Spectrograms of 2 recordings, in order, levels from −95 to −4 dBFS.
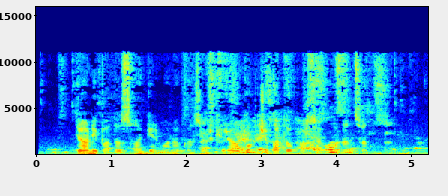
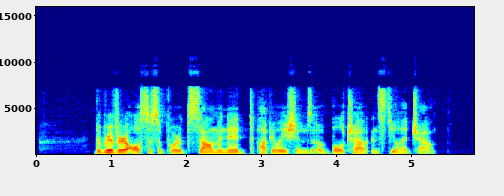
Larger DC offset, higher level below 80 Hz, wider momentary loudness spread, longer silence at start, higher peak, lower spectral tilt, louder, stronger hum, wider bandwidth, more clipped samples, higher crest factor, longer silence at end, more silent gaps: neither; first, -52 dBFS vs -66 dBFS; about the same, 14 LU vs 12 LU; second, 0.05 s vs 0.8 s; second, -6 dBFS vs -2 dBFS; about the same, -4.5 dB/octave vs -4 dB/octave; second, -28 LUFS vs -24 LUFS; neither; first, 11.5 kHz vs 9.4 kHz; neither; about the same, 22 dB vs 22 dB; second, 0 s vs 0.55 s; neither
